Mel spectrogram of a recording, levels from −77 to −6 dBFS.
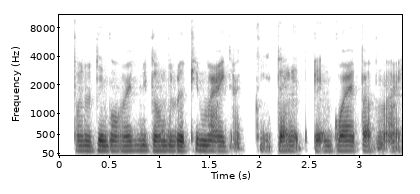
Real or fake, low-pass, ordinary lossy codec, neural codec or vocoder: fake; 9.9 kHz; Opus, 64 kbps; autoencoder, 22.05 kHz, a latent of 192 numbers a frame, VITS, trained on one speaker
